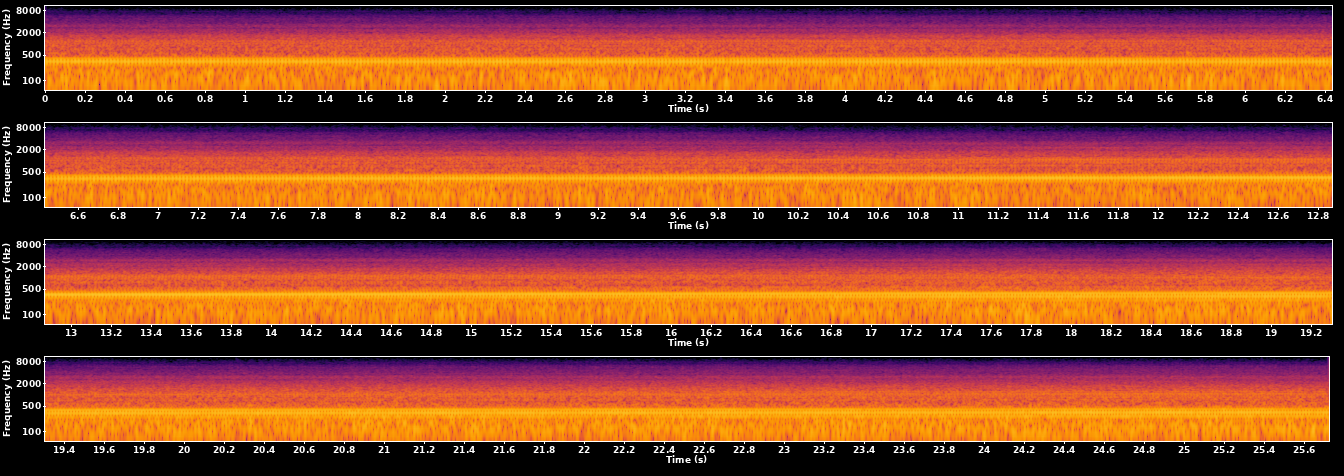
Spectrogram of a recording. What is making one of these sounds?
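A motorcycle engine hums steadily at speed, its pitch rising slightly.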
